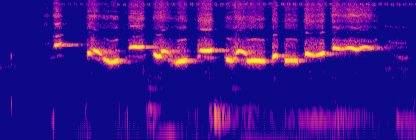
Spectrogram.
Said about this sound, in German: Und jetzt kommt das palatale Pfeifen.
